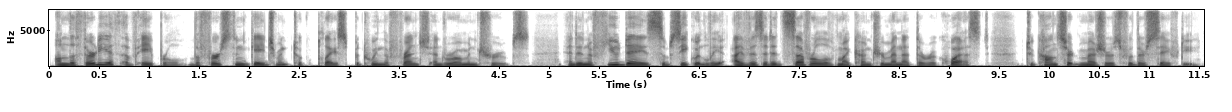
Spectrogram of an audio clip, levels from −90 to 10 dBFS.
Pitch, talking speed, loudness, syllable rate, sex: 150 Hz, 190 wpm, -20 LUFS, 5.7 syllables/s, male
